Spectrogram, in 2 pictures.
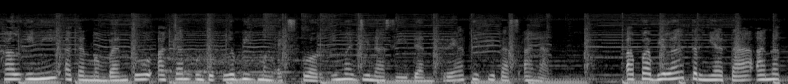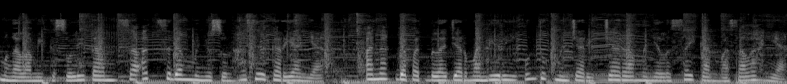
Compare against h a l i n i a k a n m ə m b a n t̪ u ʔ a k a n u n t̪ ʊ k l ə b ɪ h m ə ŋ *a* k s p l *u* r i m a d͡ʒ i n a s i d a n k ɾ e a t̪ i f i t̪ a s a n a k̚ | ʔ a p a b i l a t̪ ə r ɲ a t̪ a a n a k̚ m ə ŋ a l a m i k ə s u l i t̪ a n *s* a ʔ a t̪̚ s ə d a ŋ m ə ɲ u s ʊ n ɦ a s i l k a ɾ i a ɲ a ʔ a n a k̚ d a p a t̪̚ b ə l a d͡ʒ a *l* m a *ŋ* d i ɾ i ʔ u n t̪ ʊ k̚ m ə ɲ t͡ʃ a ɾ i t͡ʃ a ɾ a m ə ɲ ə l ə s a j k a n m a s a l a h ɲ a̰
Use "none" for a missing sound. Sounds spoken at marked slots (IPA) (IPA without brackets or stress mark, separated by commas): ɛ, ɔ, s, r, n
